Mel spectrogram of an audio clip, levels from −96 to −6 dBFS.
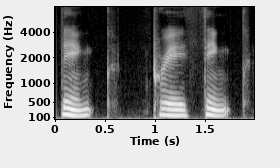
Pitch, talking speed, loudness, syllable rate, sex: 155 Hz, 90 wpm, -16 LUFS, 1.9 syllables/s, female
